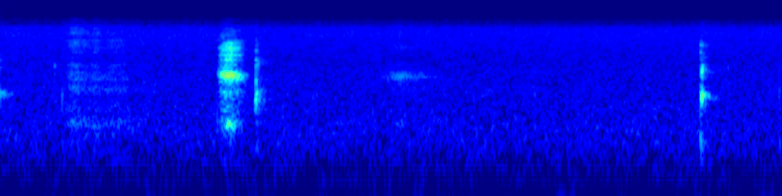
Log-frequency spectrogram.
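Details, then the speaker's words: Two people both with hiccups: two brief, sharp, gulping catches about three and a half seconds apart in a quiet room; hiccups. "They both have the hiccups."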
